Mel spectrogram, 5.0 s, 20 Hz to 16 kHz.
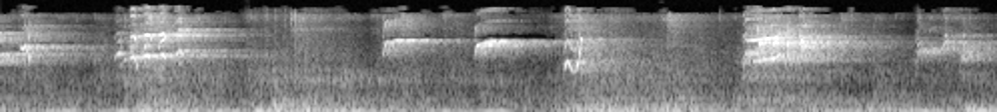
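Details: Domestic canary chicks of the red frosted color, captive-bred in 2024, uttering shrill, raspy chirps in short bursts about once a second, some notes squeaky and slightly rising.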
